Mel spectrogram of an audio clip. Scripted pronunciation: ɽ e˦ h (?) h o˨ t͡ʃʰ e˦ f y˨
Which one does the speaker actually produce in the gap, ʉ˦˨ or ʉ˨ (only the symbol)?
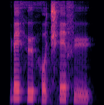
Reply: ʉ˦˨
